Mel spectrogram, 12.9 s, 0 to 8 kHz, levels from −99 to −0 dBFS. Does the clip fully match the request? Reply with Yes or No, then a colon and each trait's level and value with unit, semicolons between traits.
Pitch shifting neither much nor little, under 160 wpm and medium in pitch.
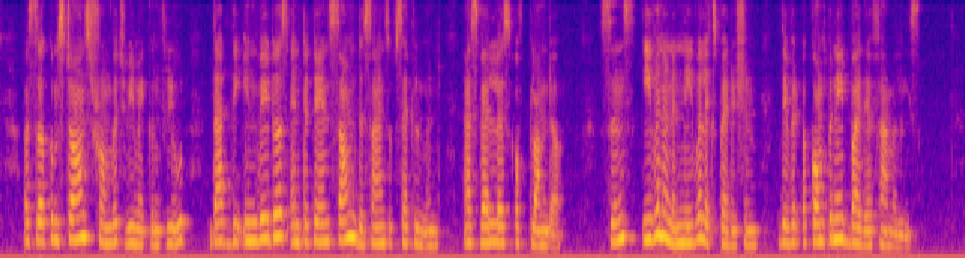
No: average, 3.2 semitones; average, 150 wpm; high, 195 Hz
